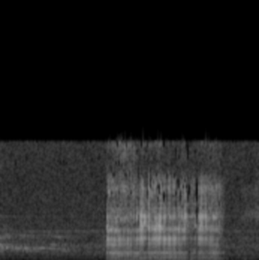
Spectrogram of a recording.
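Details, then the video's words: One drawn-out, grating snore from Oliver the bulldog as he sleeps and dreams, rough and gurgling for about a second and a half after soft background hush. "Meu bulldog roncando"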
